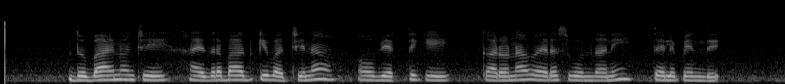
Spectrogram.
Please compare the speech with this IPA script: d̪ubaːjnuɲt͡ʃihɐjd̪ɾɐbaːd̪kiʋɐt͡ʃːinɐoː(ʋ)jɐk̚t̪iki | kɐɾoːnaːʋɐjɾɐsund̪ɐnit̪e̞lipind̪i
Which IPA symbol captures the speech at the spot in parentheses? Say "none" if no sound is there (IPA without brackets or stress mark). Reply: ʋ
